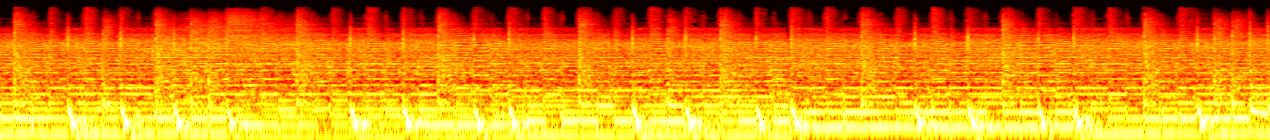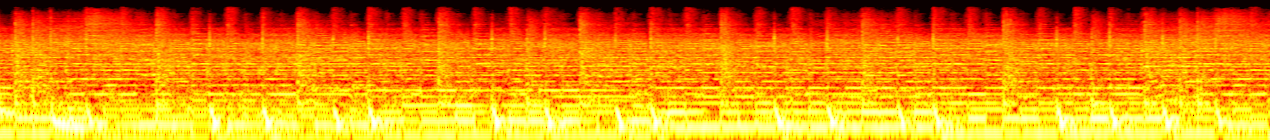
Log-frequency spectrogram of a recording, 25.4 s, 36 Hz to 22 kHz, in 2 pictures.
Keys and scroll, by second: 3.0 shift+x, 9.7 Left, 11.4 ctrl+z, 16.6 shift+Up, 17.5 shift+Down, 18.6 Right, 19.5 shift+Right, 20.5 shift+Left, 21.2 Right, 23.9 Right.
